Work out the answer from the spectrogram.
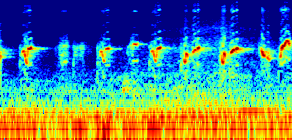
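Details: Long rapid yellow-vented bulbul song from a master recording: bright bubbly notes, many sweeping upward, delivered about three per second in a lively chattering run over faint low hum.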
